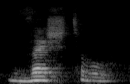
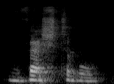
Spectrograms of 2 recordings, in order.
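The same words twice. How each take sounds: No difference in how they are said.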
